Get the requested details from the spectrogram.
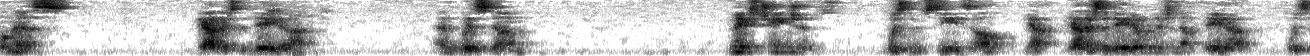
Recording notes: (Common Ground Meditation Center) Please note the audio quality is somewhat poor.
